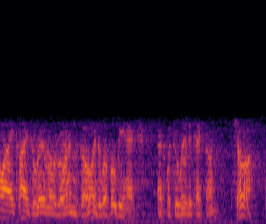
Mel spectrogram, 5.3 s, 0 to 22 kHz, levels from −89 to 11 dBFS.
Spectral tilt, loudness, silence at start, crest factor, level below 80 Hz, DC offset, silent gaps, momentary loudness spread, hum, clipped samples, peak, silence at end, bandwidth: -1 dB/octave; -26 LUFS; 0 s; 16 dB; -60 dBFS; under 0.1%; none; 10 LU; none; under 0.1%; -10 dBFS; 0.2 s; 2.6 kHz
